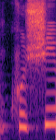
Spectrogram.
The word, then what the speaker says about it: खुशी: Pronunciation का इसका जब हम खुशी बोल रहे हैं तो खुशी शी को हम ज़्यादा लंबा खींच के नहीं बोल रहे हैं, ज़्यादा इसका लंबा प्रोनाउंसिएशन नहीं हो रहा है। खुशी को थोड़ा बोल के रुक जाते हैं। लिखने में ये बड़ी मात्रा लिखी जा रही है, यानी कि बड़ी ई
